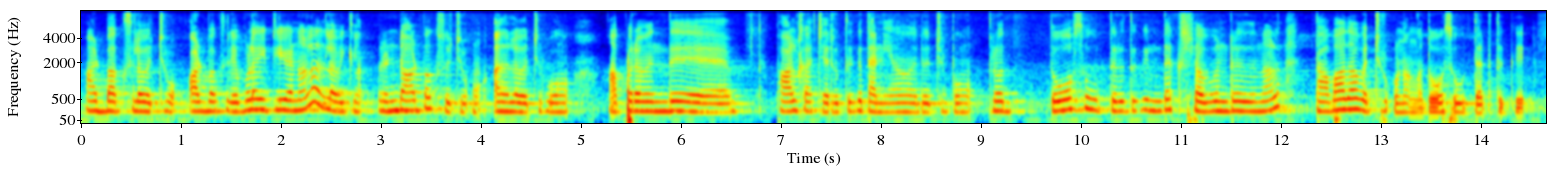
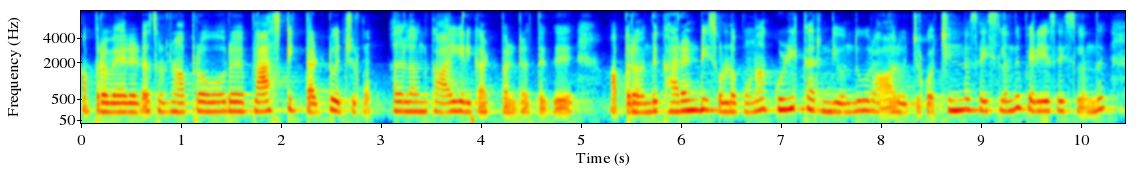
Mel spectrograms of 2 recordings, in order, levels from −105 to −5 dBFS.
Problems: none marked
